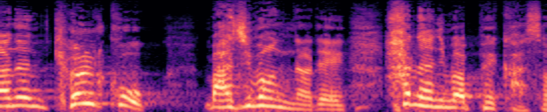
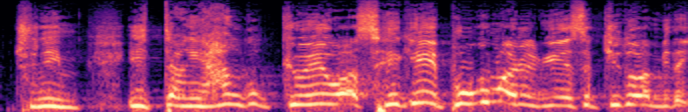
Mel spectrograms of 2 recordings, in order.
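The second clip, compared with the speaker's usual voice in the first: pious formal prayer; 8 semitones higher than usual. Retold or imitated. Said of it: "이런 기도만 하고 있나요?".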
